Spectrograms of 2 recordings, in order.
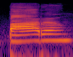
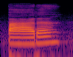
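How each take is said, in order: First: Para said louder, stressed; para, the first take, punched; first of a pair. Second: Para, the second take, dropped and rising; second of a pair. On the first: (primeiro "para", mais forte) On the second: (segundo "para", mais grave e subindo) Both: Shown as a demonstration. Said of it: "os pares de palavras".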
